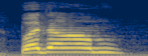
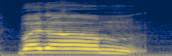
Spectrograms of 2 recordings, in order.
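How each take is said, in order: Both takes have the same delivery.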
